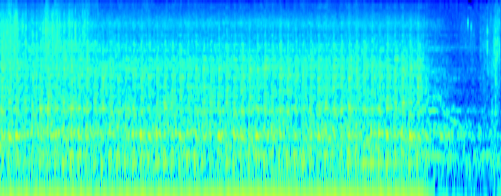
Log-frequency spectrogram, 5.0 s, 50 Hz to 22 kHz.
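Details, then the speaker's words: Chest wall oscillation vest for cystic fibrosis airway clearance, 13 Hz, pressure 6, six minutes: steady rapid buzzing vibration running continuously before winding down at the end. "so basically with this protocol the only thing changing is your hertz each time"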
